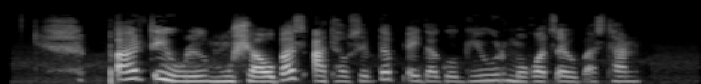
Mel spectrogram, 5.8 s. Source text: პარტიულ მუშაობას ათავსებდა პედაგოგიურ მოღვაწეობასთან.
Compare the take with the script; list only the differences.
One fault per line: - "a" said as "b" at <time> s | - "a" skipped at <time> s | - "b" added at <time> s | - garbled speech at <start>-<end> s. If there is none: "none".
none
